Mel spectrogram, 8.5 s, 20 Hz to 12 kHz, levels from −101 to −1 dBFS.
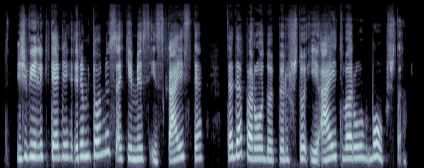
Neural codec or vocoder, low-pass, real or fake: none; 10.8 kHz; real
